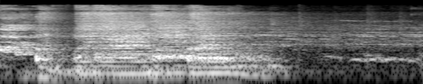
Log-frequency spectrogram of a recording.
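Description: Gospel music with a choir singing, swelling over the first half and dropping away about three seconds in.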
